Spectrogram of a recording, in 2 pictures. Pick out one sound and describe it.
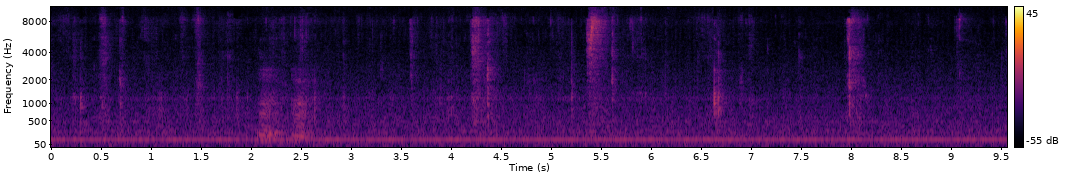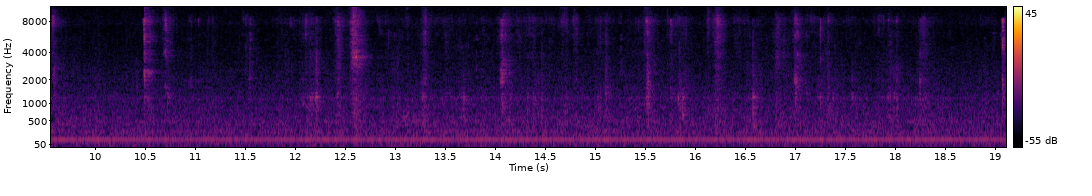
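A man bites and chews corn on the cob with crisp, wet crunches close to a microphone.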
